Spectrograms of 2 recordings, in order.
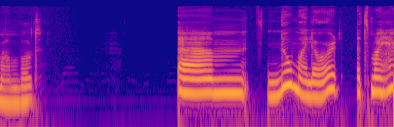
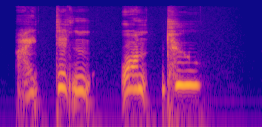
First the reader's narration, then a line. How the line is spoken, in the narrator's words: he hissed conspiratorially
